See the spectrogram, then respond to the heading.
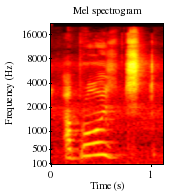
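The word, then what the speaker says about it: approached: यानी जहाँ भी चकपश आए उसमें डी अथवा ईडी का उच्चारण क्या होगा, ट, क्या होगा, ट। जैसे कि अपन ने पढ़ा था यहाँ पे अप्रोच, अप्रोच, पीछे च आया ना उच्चारण में, तो आप क्या पढ़ोगे, अप्रोच, अप्रोच्ड, अप्रोच्ड, क्या पढ़ोगे, अप्रोच्ड।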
